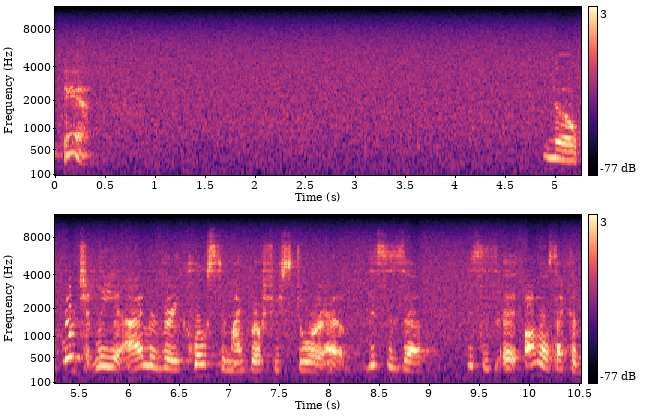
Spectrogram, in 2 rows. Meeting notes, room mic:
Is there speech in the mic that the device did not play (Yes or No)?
No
